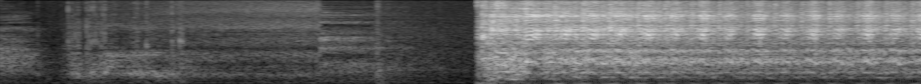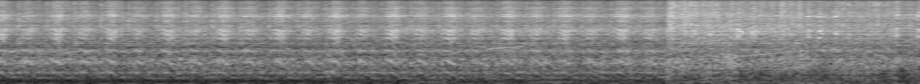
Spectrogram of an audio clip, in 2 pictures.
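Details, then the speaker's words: Classic Mini Clubman campervan, long non-running with a burst fuel tank, started by pressurising the tank to feed the pump: cranks, catches and settles to a slightly lumpy idle, with no taps or knocks; mechanically sound but running rough. "it's running a bit lumpy but it sounds sweet mechanically there's no taps or bangs or anything"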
